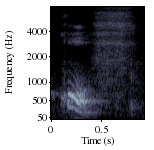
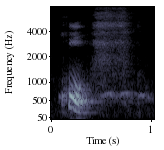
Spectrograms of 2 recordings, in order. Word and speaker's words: cough: We have cough, cough. Enough, enough. The GH is making the sound of letter F, saying go to letter H.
